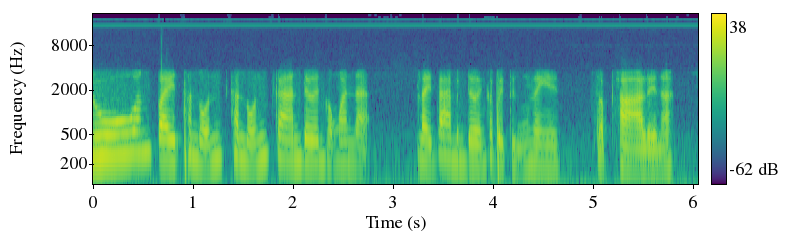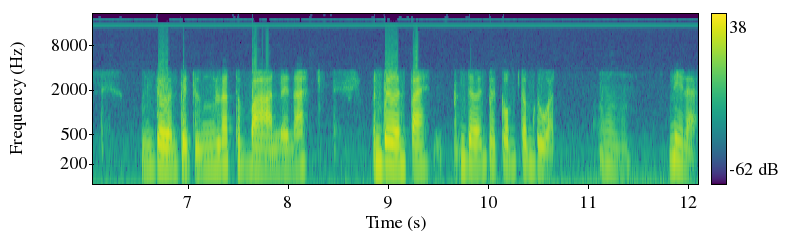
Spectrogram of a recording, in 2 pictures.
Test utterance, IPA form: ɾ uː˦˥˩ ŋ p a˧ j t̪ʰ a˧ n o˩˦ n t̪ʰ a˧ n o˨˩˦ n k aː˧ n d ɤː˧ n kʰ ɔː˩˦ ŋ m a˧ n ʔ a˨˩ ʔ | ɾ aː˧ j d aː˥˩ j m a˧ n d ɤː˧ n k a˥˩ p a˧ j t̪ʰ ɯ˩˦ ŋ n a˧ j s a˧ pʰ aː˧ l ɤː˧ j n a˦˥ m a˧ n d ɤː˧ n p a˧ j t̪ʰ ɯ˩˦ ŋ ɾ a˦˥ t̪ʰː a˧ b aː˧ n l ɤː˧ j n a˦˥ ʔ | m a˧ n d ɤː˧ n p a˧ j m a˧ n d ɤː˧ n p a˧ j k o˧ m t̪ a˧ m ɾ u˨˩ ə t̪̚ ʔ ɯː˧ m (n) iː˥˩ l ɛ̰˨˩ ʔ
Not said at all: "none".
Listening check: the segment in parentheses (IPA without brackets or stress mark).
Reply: n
